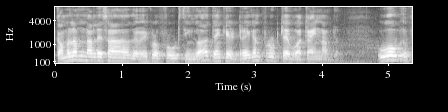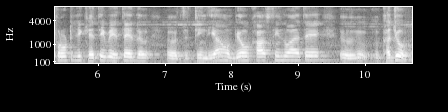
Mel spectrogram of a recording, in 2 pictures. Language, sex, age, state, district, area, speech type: Sindhi, male, 60+, Gujarat, Kutch, rural, spontaneous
